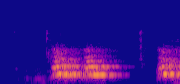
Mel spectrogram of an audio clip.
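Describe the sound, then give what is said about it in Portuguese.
A dog barks, a long drawn-out bark followed after a brief pause by a second one, loud and clear with no talking over it. “Começou a cachorrar.”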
